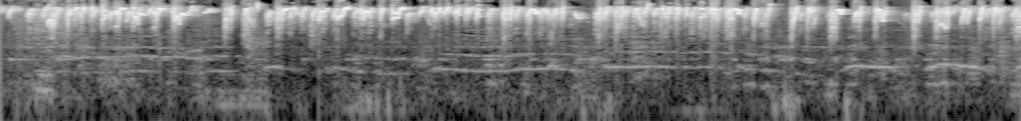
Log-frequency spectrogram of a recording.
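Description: Crimson sunbird in a noisy, rapid stream of thin, very high chirps and twitters, almost without pause, over faint low hooting or cooing notes in the background.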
